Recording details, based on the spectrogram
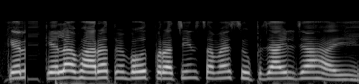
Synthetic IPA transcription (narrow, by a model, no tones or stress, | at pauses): kekelabʱaɾət̪mebəɦut̪̚pɾət͡ʃinsəməjsupd͡ʒaild͡ʒaɦəj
